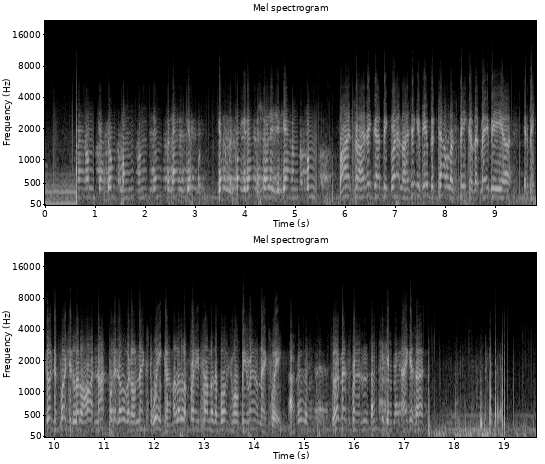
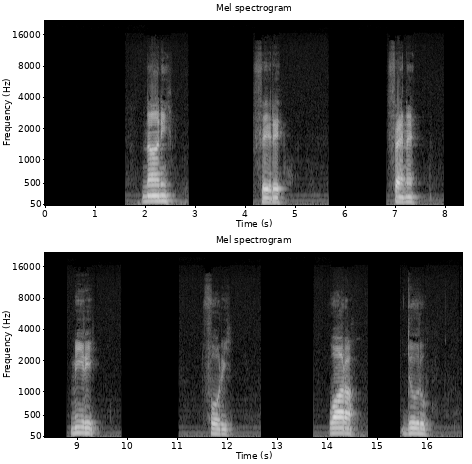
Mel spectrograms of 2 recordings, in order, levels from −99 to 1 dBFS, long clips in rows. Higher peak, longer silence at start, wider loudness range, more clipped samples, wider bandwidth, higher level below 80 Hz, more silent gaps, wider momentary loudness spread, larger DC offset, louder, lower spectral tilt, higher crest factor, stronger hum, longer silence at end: second, -14 dBFS vs -6 dBFS; second, 0 s vs 1.95 s; second, 3 LU vs 9 LU; neither; second, 9.2 kHz vs 13 kHz; about the same, -56 dBFS vs -56 dBFS; neither; second, 10 LU vs 20 LU; neither; second, -36 LUFS vs -24 LUFS; about the same, -7 dB/octave vs -7 dB/octave; about the same, 22 dB vs 22 dB; neither; second, 0 s vs 0.65 s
